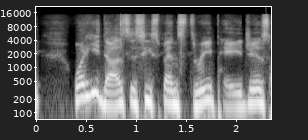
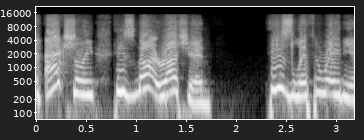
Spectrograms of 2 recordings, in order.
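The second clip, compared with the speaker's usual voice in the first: higher-pitched imitation of a film explaining itself; mock backpedal; 9 semitones higher than usual. Movie excusing the missing Russian accent, mock correction. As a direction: correct them in a raised mock voice. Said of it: "where they're like".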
